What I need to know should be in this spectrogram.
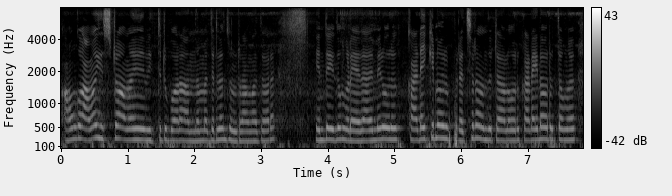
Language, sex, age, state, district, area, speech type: Tamil, female, 18-30, Tamil Nadu, Thoothukudi, rural, spontaneous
